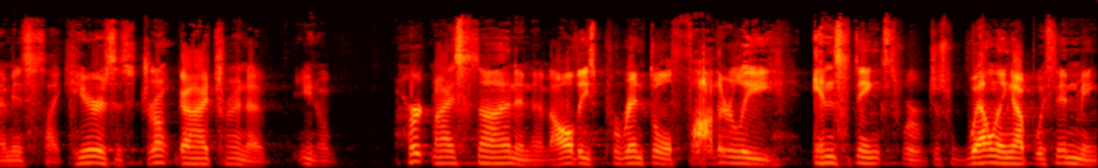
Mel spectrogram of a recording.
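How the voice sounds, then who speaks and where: Using an unremarkable speaking voice, a man talks at a moderate pace with a fairly high pitch and ordinary pitch variation, his loudness swinging widely. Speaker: visiting preacher and missions worker. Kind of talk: sermon. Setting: church.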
